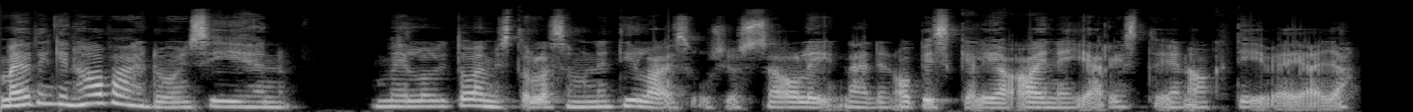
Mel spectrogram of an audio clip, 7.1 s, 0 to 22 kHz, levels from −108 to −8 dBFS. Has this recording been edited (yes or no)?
no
